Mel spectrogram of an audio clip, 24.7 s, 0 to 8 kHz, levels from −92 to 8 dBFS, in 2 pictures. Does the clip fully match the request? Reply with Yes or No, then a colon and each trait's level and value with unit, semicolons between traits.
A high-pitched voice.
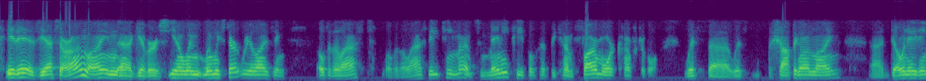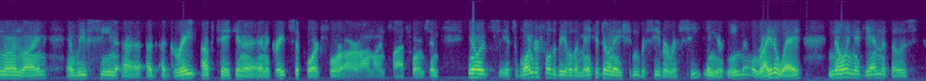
No: low, 120 Hz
